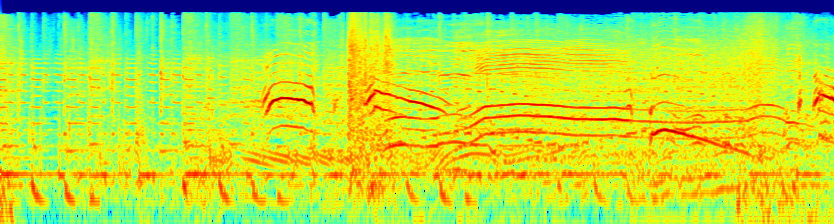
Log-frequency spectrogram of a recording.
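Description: Cartoon soundtrack: quick rhythmic music, then a crash about three and a half seconds in, followed by a long, wavering wail that slides down in pitch near the end.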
